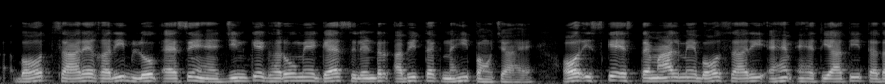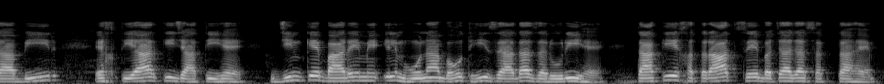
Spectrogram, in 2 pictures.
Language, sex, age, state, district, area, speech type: Urdu, male, 30-45, Bihar, Araria, rural, spontaneous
